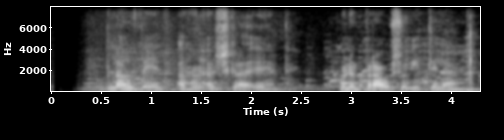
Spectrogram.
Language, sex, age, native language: Icelandic, female, 14, Icelandic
